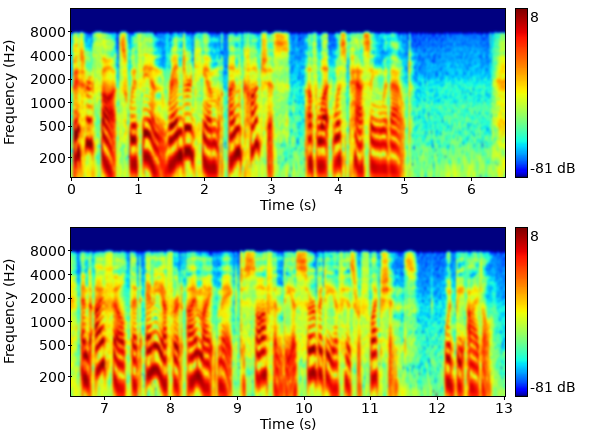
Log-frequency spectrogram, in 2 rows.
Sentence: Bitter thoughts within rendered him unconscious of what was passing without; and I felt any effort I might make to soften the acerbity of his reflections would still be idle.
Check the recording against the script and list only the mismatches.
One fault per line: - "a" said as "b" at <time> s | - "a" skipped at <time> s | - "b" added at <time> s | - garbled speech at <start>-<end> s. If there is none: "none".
- "that" added at 7.4 s
- "still" skipped at 12.3 s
